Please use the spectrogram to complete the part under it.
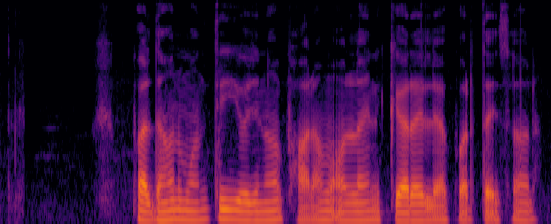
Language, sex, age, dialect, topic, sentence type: Maithili, male, 60-100, Bajjika, banking, question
